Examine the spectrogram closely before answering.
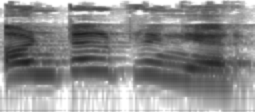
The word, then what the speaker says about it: entrepreneur: Pronunciation उसका एंटरप्रेन्योर ऐसा है, उद्यमी इसका मतलब होता है, राइट। लेकिन स्पेलिंग पूरी तरह से अलग है, स्पेलिंग ई से स्टार्ट होता है।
